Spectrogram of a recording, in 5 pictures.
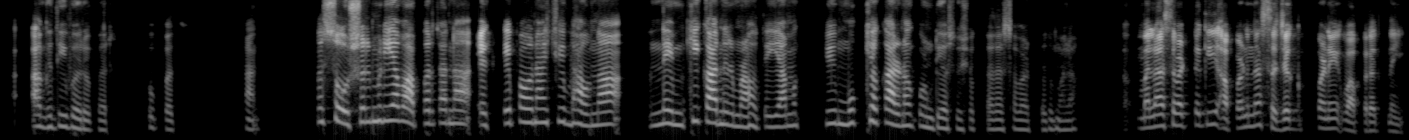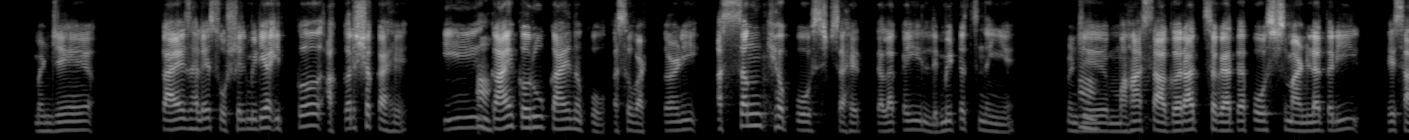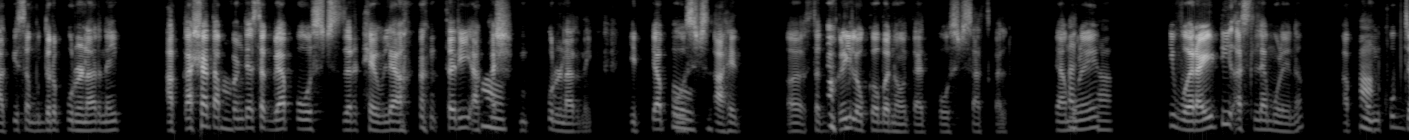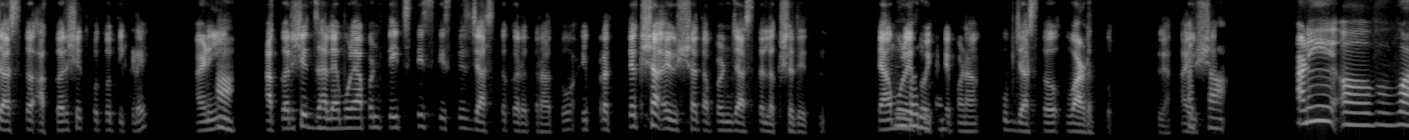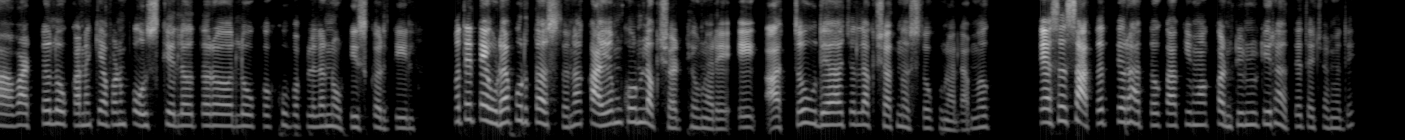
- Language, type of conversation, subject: Marathi, podcast, सोशल मीडियामुळे एकटेपणा कमी होतो की वाढतो, असं तुम्हाला वाटतं का?
- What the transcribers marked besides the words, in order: tapping; chuckle; other background noise; chuckle; in English: "कंटिन्युटी"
